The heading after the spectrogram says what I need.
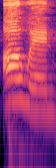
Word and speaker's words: Eoin: I'm saying it's pronounced Owen but spelled Eon which Okay, let me read the review first.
